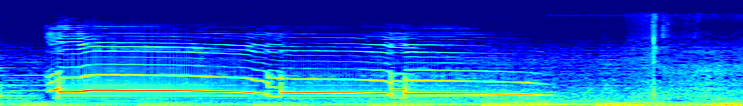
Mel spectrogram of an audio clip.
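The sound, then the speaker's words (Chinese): A she-wolf, staggering toward a trap, howls at the snowy sky: one long, loud howl lasting about five seconds, its steady mid-pitched tone stepping down slightly in a couple of places before fading over a low rumble. “母狼蹒跚的走向陷阱，对着白雪飘飞的天空，发出了刺耳长鸣。”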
